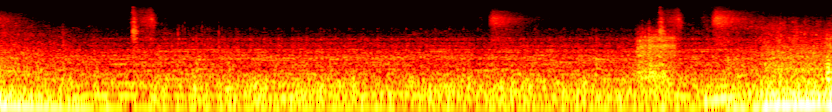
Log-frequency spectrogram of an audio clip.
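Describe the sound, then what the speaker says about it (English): Heavy truck in the SnowRunner game uncoupling a trailer on a road train: a steady low engine idle runs throughout, broken by several sharp hissing bursts of air brakes releasing, the last one louder near the end. "I'm going to detach the trailer real quick"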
